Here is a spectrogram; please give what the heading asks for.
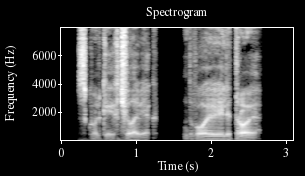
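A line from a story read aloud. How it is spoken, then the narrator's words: Whispered question. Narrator (Russian): также шепотом спросил Максут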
